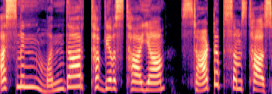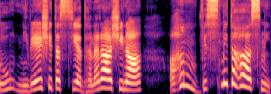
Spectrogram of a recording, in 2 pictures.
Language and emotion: Sanskrit, surprised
